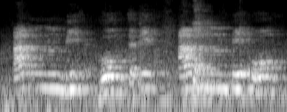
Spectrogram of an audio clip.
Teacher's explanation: jadi ambihum nunnya itu berubah menjadi huruf mim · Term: bacaan iqlab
